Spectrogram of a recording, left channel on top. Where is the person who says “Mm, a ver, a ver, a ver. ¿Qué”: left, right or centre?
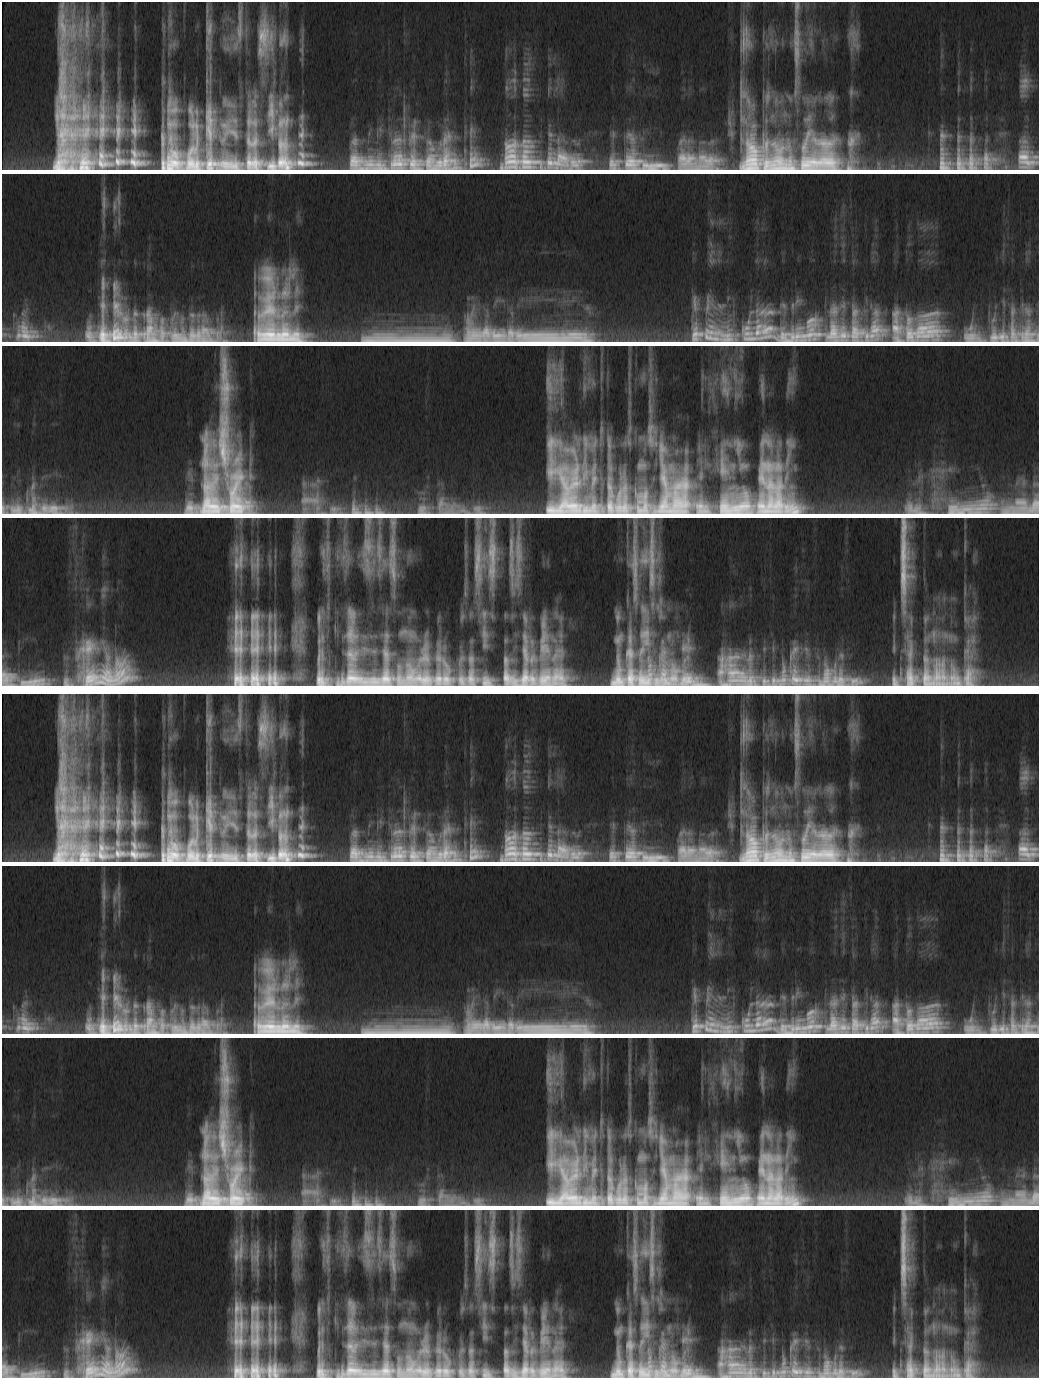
Left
